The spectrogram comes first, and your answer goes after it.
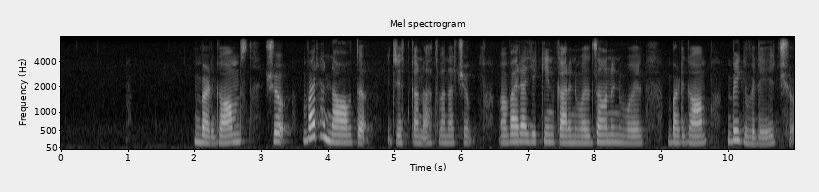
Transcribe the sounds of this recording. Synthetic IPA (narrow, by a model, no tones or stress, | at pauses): bɐɽɡaːmst͡ʃʰuʋɐɾʲanaːʋt̪ɨ | d͡ʒit̪kɐnɐt̪ʰʋɐnat͡ʃʰuʋɐɾajɐkiːnkaɾinʲʋəlzaːnɨnʋəl | bɐɽɡaːmbiɡʋileːt͡ʃʰu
